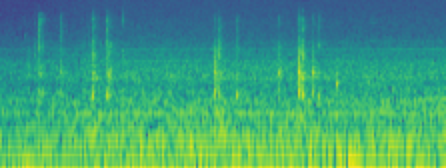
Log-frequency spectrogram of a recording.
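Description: Computer keyboard keystrokes: about a dozen short, irregular clicks in small clusters.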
